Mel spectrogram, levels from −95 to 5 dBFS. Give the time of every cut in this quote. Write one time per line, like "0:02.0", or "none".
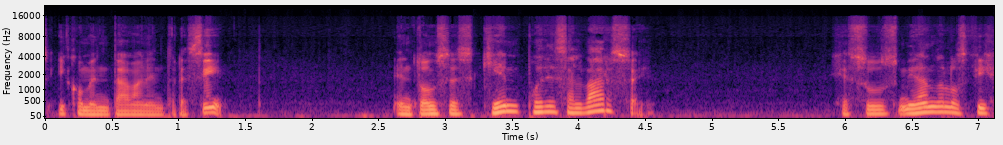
none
